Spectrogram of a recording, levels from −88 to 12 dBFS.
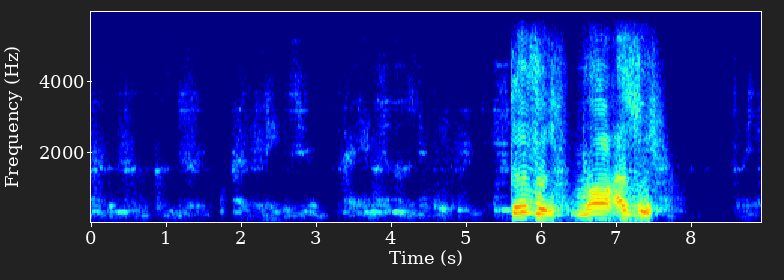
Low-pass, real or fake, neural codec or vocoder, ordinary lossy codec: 5.4 kHz; fake; codec, 44.1 kHz, 1.7 kbps, Pupu-Codec; Opus, 16 kbps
